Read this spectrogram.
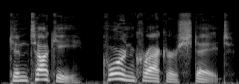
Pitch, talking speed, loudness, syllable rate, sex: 160 Hz, 100 wpm, -18 LUFS, 3.9 syllables/s, male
